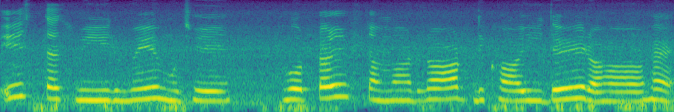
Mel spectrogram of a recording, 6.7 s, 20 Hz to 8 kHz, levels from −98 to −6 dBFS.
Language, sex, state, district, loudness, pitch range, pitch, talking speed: Hindi, female, Madhya Pradesh, Katni, -14 LUFS, 230-265 Hz, 240 Hz, 90 wpm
